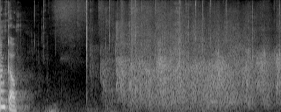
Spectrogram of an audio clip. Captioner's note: applause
